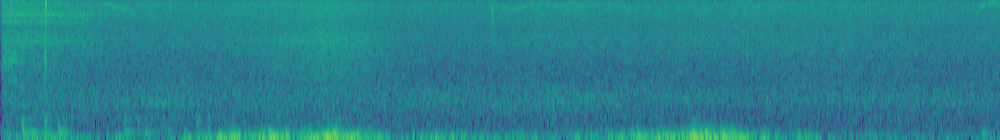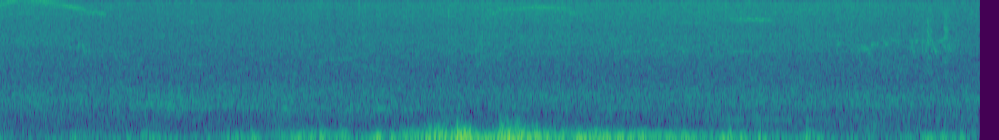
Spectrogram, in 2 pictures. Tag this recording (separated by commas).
Wind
